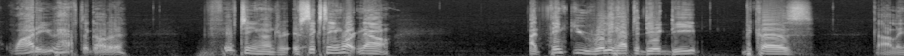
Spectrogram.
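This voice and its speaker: On a laid-back fitness podcast, a co-host and coach in his thirties speaks with earnest preachiness, rambling and backing up to restart. His medium-pitched voice carries vocal fry, and there's no echo.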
